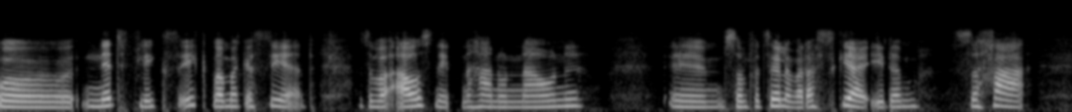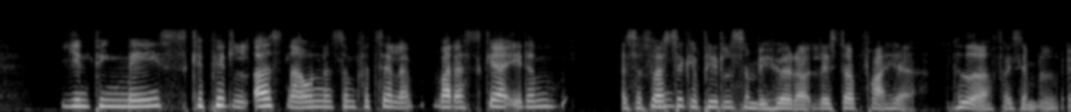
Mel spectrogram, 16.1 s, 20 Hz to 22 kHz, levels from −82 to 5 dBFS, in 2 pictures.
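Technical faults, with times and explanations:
Nothing here counts as a fault; the speech comes through the AMR wideband (HD Voice) codec at about 15.85 kbit/s with only light coding damage, and the empty band above roughly 7.3 kHz is just that codec's normal ceiling.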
